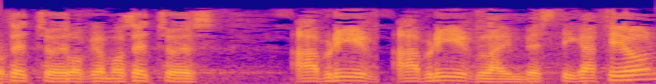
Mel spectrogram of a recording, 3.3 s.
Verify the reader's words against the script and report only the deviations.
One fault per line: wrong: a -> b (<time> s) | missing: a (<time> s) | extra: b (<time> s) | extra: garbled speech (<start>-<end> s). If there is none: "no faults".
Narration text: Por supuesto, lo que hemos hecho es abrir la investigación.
wrong: supuesto -> hecho (0.0 s)
extra: abrir (1.9 s)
